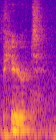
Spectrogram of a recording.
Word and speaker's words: Peart: Right Definitely pronounced Peart.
